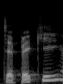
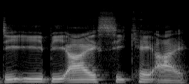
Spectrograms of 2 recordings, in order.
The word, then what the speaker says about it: Debicki: Another actor playing a big role in this movie is Elizabeth Debicki, I think is how you say it. Debicki. Debicki is how I would say it.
